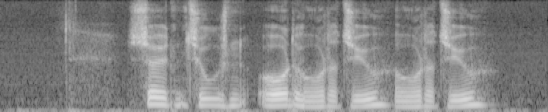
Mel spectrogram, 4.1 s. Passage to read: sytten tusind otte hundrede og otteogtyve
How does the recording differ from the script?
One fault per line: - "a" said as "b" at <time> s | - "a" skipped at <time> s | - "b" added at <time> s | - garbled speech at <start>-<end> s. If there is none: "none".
- "hundrede" said as "otteogtyve" at 2.3 s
